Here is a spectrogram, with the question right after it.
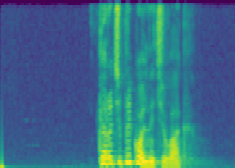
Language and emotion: Russian, positive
